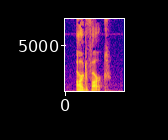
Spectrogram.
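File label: "aardvark" US English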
